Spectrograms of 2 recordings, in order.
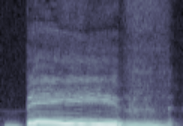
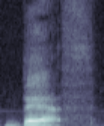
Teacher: when you change it into a verb to bathe the vowel changes to an a sound and the th is voiced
